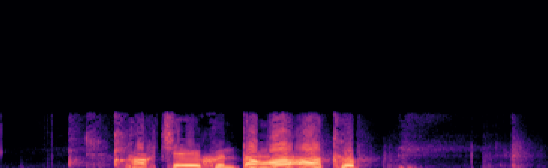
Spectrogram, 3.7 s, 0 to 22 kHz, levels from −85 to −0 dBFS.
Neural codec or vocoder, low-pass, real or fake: none; 7.2 kHz; real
